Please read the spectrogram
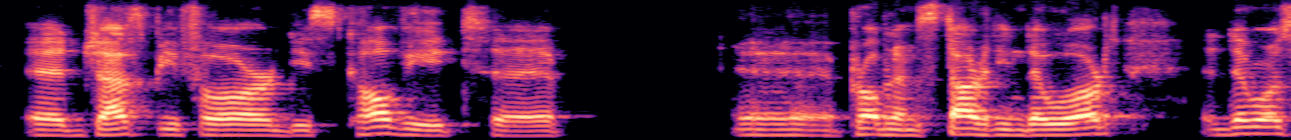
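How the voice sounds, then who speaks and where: A man with a Polish accent speaks at a very slow pace. His tone is dark and mellow, with fairly even intonation. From Poland. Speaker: conference speaker on programming. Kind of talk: technical conference talk. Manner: halting, many fillers and restarts.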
